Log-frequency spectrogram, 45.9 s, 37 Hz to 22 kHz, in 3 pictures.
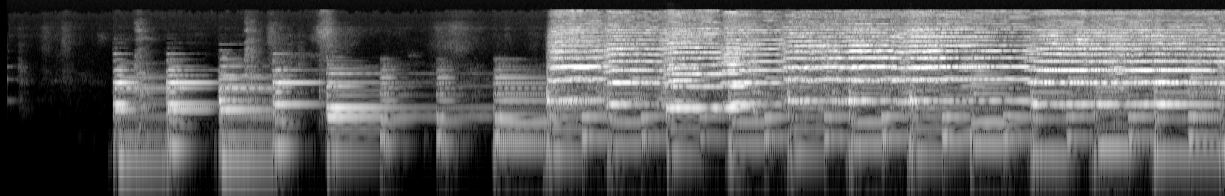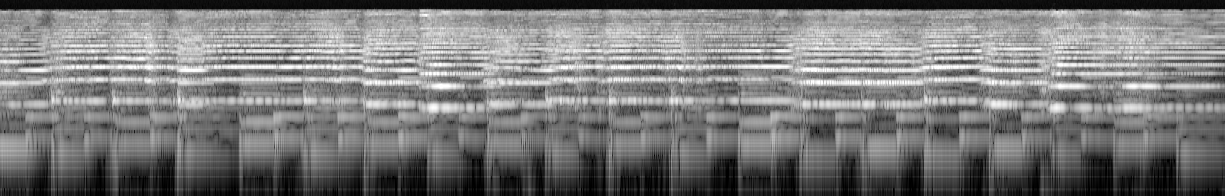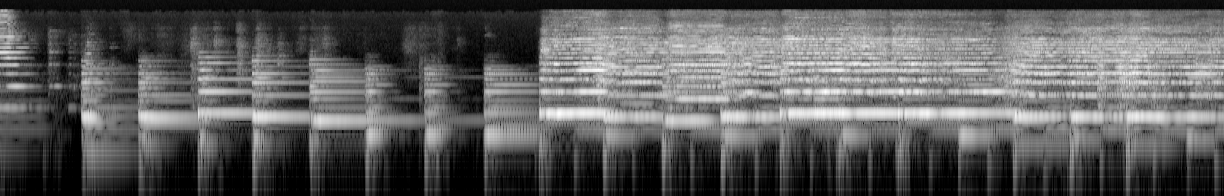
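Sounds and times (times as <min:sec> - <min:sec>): keyboard accompaniment: 0:01.4 - 0:45.9
violins playing in unison: 0:06.8 - 0:31.1, 0:37.5 - 0:45.9.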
